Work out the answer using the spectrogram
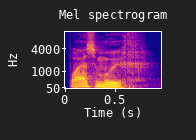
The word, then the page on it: aogramte Muich: Pinzgauer Mundart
